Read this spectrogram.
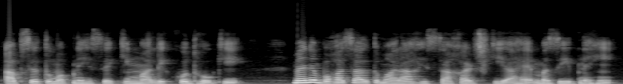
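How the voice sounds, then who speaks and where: A woman's voice: lowish voice, muffled recording, natural voice. A woman voicing a stern, protective adult brother who speaks harshly. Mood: tender. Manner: harsh, scolding.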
